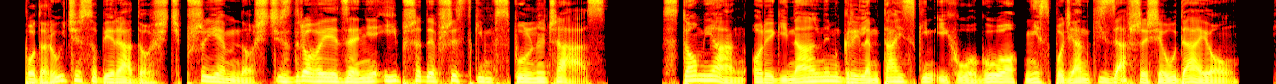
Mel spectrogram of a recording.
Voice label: Casual and Friendly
